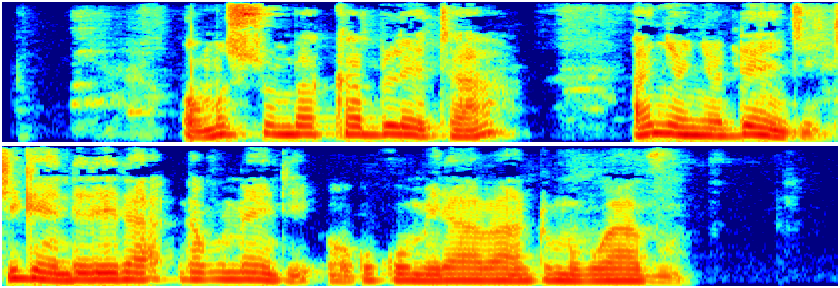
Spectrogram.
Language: Ganda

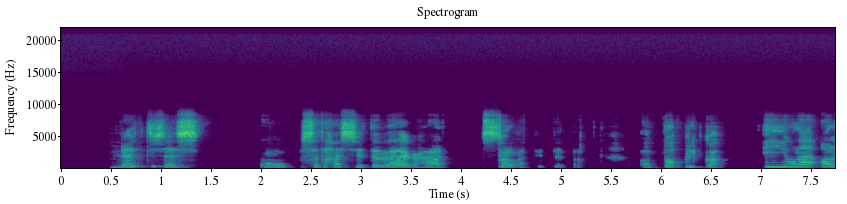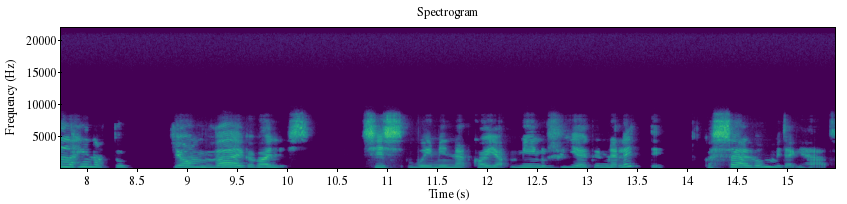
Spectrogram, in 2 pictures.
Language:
Võro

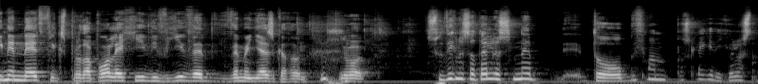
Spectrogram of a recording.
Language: Greek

